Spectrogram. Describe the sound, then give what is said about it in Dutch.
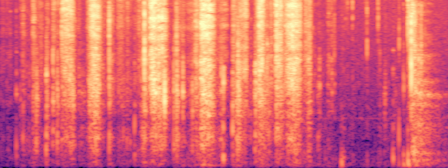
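Paper tearing and rustling as an envelope holding a question card is opened during a quiz, a run of many crisp, fairly faint crinkling and ripping bursts with no talking. “pak ik een envelop waar een vraag in zit. En dan gaan we eens even kijken wat erin zit.”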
